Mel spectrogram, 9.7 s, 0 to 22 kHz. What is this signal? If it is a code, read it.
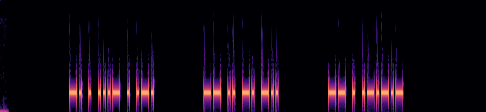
Morse code, heard as a keyed tone, about 25 wpm, 700 Hz. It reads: NEVER MIND ME.
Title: 3x Word-Spacing - Sentences from Top 500 Words - 25wpm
